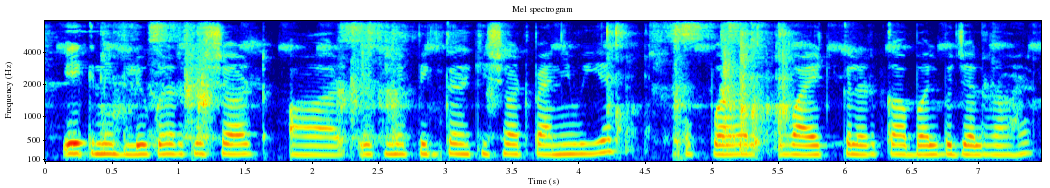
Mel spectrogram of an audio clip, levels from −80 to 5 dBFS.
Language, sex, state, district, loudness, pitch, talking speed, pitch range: Hindi, female, Bihar, Gopalganj, -19 LUFS, 205 Hz, 185 wpm, 195-210 Hz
